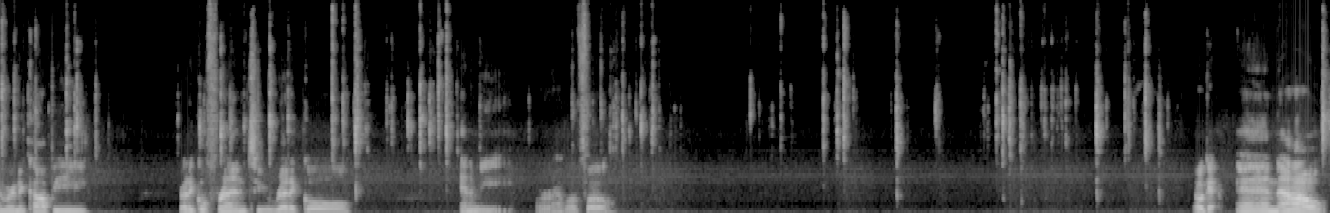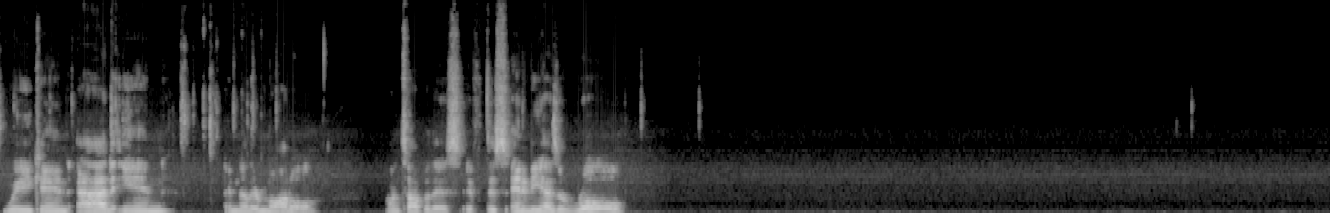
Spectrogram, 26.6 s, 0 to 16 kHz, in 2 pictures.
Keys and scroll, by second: 0.0-0.7 typing, 2.0-3.4 typing, 4.7-5.7 typing, 7.3-8.8 typing, 10.3-11.2 typing, 13.2-15.2 typing, 17.4 k, 19.4 j, 24.8 j.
